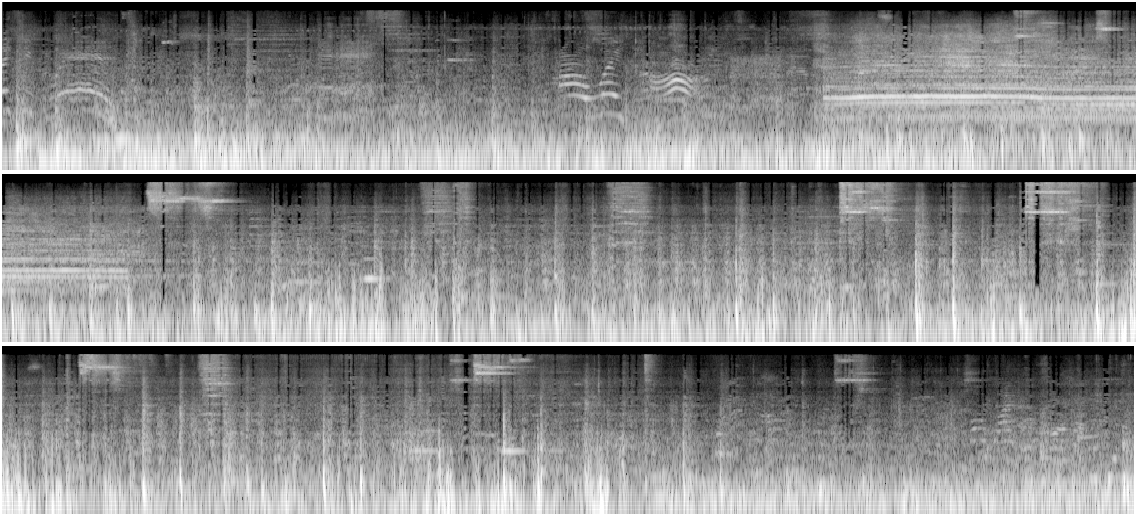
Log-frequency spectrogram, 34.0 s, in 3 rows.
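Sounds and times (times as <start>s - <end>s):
train coach rumbling on track: 0.0s - 34.0s
high wheel squeals: 2.5s - 4.8s.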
